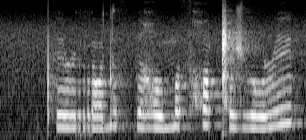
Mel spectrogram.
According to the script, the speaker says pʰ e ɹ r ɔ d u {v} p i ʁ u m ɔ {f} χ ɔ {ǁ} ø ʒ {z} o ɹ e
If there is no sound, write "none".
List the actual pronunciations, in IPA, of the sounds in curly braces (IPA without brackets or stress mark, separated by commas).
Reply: θ, θ, ǁ, ð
